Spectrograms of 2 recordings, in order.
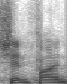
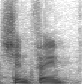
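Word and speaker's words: Sinn Féin: matter other than Mustafa right okay good oh Shin Fain did I say that wrong did I I said Shin fine didn't I yeah Shin Fain thank you daxi P me see that I'm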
